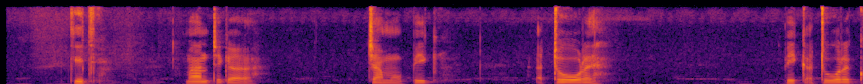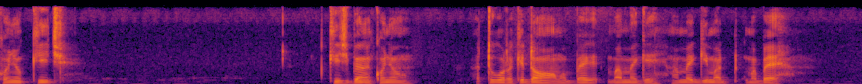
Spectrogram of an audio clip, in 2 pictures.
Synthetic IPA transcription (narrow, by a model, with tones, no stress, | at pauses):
ki˦t͡ʃ | ma˦ntje˦ka˨ | t͡ʃa˨mɔ˨pi˦k | a˨tʊːɾɛ˦ | pi˦ka̰˨tʊː˦ɾɛ˦kʰɔ˦ɲo˦ki˦t͡ʃ | ki˦t͡ʃbɛ˦nɛ˨kɔ˦ɲo˦ | a˨tʊː˦ɾɛ˦kɪ˦dɔ˨ŋɔ˨ma˨mɛɡɪ˦ma˦mɛɡɪ˦mma˦bɛ˦˨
